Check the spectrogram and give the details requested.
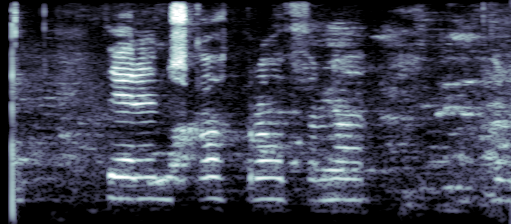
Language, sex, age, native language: Icelandic, male, 12, Icelandic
